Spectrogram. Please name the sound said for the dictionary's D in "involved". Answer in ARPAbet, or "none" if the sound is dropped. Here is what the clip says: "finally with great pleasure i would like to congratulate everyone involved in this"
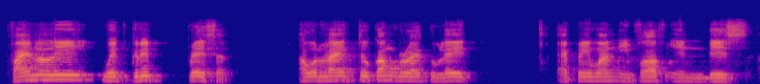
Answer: none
